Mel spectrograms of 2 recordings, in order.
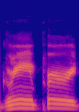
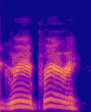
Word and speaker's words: Grand Prairie: Grand Prair, you got to say it like that. You got to say Grand Prairie. See, that's how they know if you're a local. If you if you just say Grand Prairie like a regular person, they be like,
